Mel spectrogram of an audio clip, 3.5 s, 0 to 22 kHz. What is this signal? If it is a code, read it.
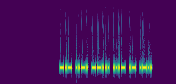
Morse code, heard as a keyed tone, about 46 wpm, 700 Hz. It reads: KF7VAL
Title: USA Call Signs - 6 Characters - 3x Character Spacing - 45wpm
